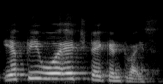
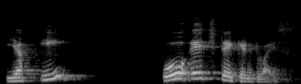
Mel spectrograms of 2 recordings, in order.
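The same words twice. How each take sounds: First: It runs on without a pause before 'taken'. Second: A short pause comes before 'taken twice'. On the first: The speaker calls it wrong. "it seems to be like this" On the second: The speaker calls it right. "You have to give small gap"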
